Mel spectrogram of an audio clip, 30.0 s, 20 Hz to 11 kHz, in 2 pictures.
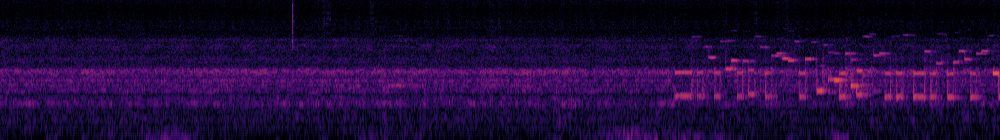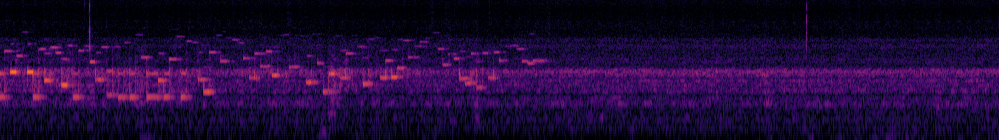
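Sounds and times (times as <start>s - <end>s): rapid beeping radio tones: 9.3s - 23.5s.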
